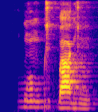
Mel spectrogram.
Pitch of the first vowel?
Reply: low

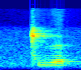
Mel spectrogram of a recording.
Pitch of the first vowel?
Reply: high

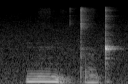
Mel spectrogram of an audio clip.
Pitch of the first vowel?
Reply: high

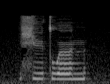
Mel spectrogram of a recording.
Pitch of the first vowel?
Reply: high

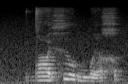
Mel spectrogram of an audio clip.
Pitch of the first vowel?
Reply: low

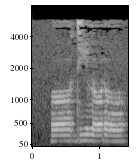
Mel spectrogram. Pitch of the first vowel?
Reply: high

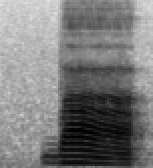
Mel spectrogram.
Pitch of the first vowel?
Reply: falling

